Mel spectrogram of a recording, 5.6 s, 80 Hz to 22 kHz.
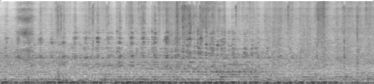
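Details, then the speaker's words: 1966 Ford Mustang V8 idling after starter wiring work, negative battery cable suspected bad or loose; steady even idle with deep rumble, no misses or knocks; runs as it should. "now that's how it's supposed to sound like"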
